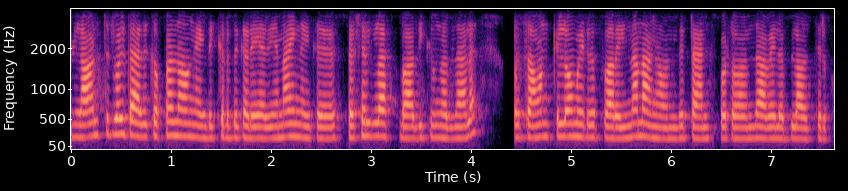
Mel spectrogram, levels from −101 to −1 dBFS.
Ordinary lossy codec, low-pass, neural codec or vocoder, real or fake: Opus, 32 kbps; 3.6 kHz; codec, 16 kHz, 4.8 kbps, FACodec; fake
